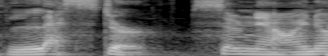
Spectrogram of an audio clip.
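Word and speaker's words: Leicester: the iourney spectrum and she told me that leister le i c EST yars pronounced Lester so now I know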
